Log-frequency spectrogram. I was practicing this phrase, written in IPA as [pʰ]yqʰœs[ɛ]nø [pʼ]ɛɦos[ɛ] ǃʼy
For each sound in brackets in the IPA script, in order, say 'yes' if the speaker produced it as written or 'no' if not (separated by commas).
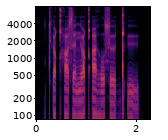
no, yes, no, no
